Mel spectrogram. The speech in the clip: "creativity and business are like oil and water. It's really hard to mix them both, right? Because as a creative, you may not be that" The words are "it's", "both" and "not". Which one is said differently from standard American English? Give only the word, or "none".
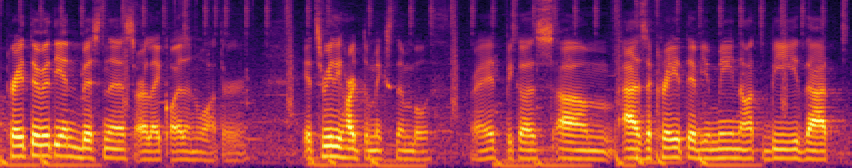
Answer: none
